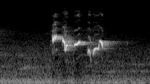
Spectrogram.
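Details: A single brisk bulbul phrase from a tame caged male-and-female pair: five or six liquid whistled notes tumbling downward then lifting, clear and loud against a quiet background.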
